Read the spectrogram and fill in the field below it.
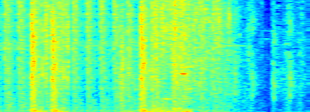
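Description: Rapid bursts of gunfire in the Roblox game Gunfight Arena on a large battlefield map, dense loud volleys clustered in two waves with a brief lull, no speech over it.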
